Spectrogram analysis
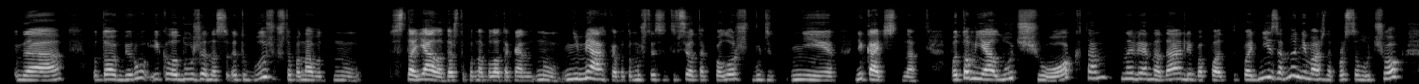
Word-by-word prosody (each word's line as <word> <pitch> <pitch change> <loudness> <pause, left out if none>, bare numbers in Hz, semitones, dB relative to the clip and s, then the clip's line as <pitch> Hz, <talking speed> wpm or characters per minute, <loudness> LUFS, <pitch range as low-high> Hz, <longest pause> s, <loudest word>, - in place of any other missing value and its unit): да. 205 +2 +4 0.3
Потом 220 +1 +1
беру 235 +8 -3
и 245 - -8
кладу 235 -1 0
уже 245 0 -1
на 210 - -2
с 205 - -2
эту 220 0 -6
булочку, 300 +11 -1
чтобы 220 -7 -4
она 205 0 +2
вот, 190 -1 -8
ну, 200 -3 -11 0.3
стояла, 225 -4 +5
да, 190 - +3
чтобы 190 0 -11
она 190 -1 -3
была 190 0 +2
такая, 185 -1 -3
ну, 200 -4 -5
не 235 +3 0
мягкая, 240 -8 +4
потому 195 +3 -6
что 220 +1 -7
если 205 -2 -8
ты 215 - -13
всё 215 0 0
так 200 -1 -8
положишь, 225 +4 -2
будет 210 -1 -9
не 205 -3 -1 0.2
некачественно. 200 -7 +3 0.3
Потом 275 +7 +3
я 230 -4 +6
лучок 215 -6 -1
там, 305 +2 -3
наверное, 255 -5 -1
да, 235 +5 +3
либо 230 -4 -4
под 200 -1 +1
под 215 -1 0
низом, 290 -1 0
ну, 390 +1 +1
неважно, 235 -9 +1
просто 220 +2 -4
лучок, 270 +12 -1
220 Hz, 200 wpm, -24 LUFS, 200-240 Hz, 0.3 s, я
